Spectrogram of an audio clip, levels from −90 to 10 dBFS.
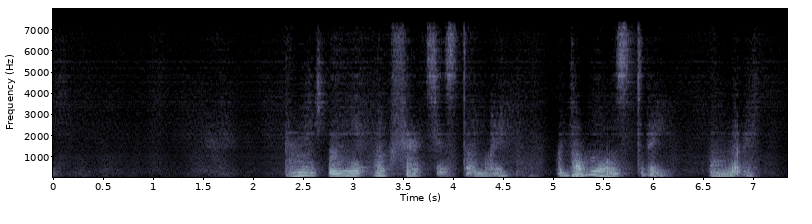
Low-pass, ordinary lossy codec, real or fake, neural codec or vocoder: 7.2 kHz; none; fake; codec, 44.1 kHz, 0.9 kbps, DAC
